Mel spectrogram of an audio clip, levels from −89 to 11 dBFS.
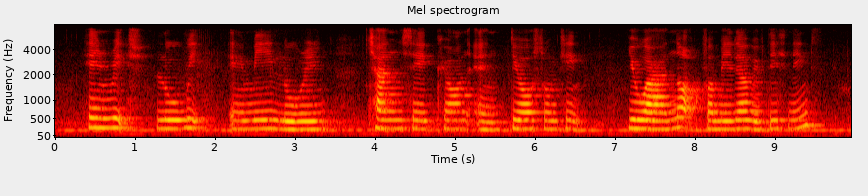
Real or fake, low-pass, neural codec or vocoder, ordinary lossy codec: real; 7.2 kHz; none; none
